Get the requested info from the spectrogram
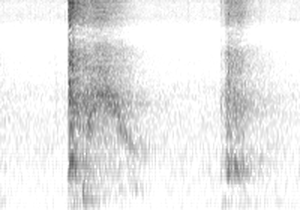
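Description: A man's mouth-made "pew" firing sounds, twice, imitating a toy cannon shooting.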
